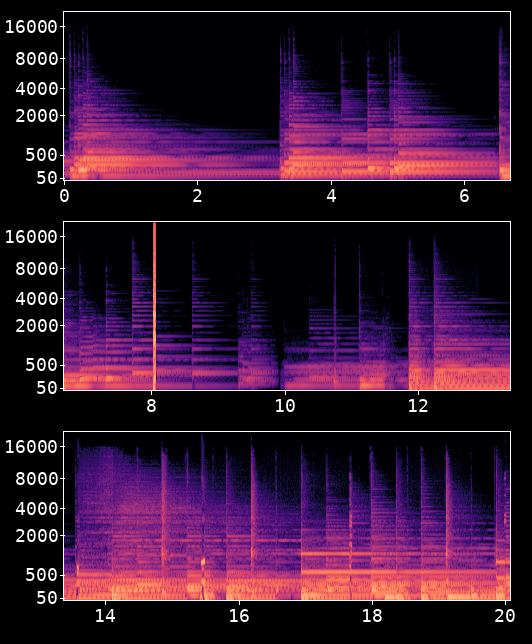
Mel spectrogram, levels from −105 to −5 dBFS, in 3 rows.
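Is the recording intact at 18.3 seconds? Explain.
Yes, the audio is intact at 18.3 seconds, with no dropout, glitch or other fault at that moment.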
